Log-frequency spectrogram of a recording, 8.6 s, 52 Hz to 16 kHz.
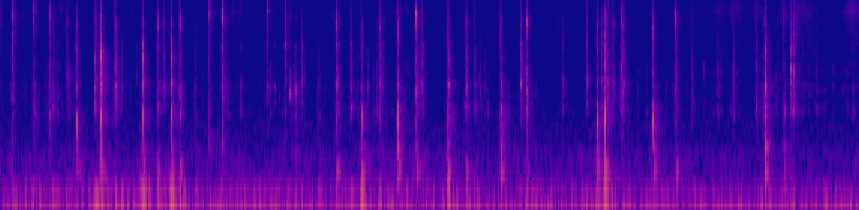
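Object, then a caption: Plastic gaming keypad keys. Fingertips press and tap rapidly on the backlit plastic keys of a Razer Tartarus Chroma gaming keypad. Each press gives a short, dry click with a bright top and almost no ring, about 36 in all, coming in an uneven, quick typing rhythm over a low, steady hum.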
